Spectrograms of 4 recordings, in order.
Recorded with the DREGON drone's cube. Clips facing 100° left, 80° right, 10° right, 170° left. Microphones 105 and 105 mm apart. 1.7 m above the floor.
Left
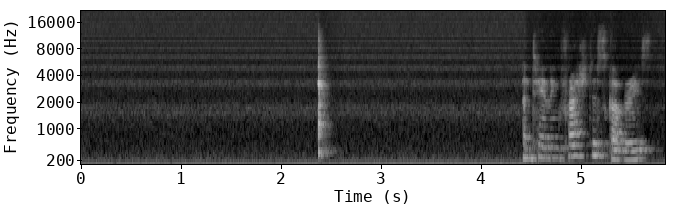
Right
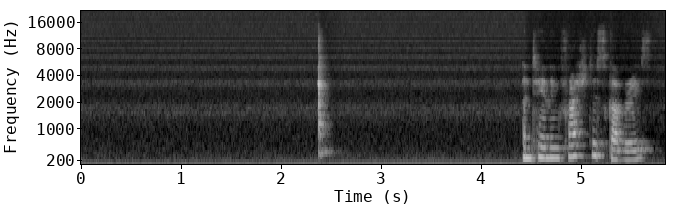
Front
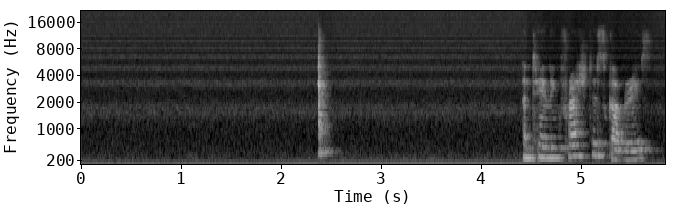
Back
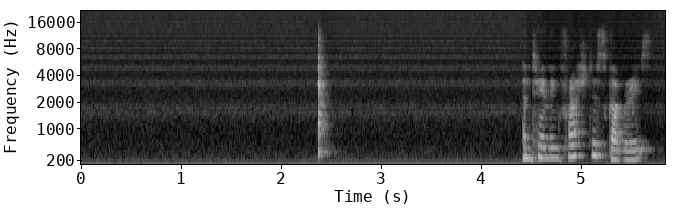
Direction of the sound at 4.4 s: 140° right.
